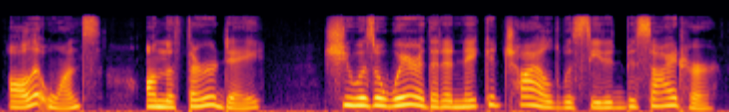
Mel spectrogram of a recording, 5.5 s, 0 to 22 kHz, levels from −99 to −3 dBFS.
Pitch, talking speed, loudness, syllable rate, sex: 220 Hz, 195 wpm, -16 LUFS, 5.3 syllables/s, female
